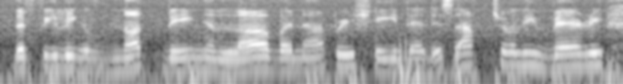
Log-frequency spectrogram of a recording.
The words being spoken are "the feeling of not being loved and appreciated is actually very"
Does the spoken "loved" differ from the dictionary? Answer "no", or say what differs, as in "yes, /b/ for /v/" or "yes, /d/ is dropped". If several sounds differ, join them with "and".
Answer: yes, /d/ is dropped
